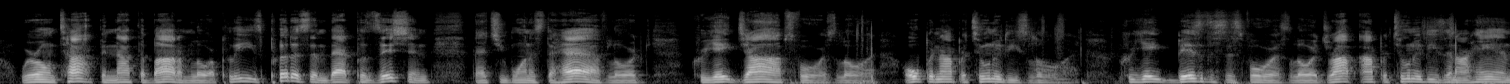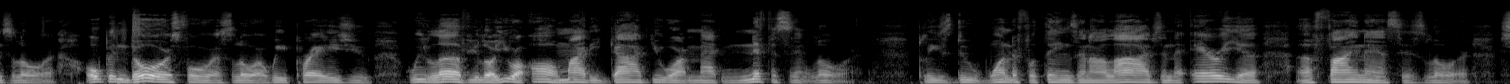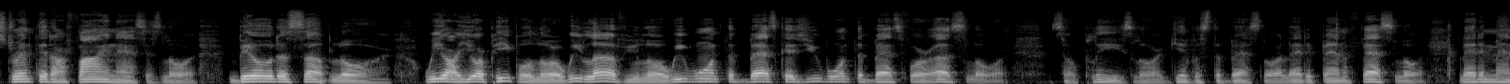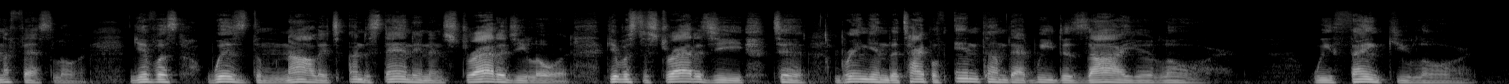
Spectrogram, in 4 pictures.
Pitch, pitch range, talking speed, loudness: 105 Hz, 90-115 Hz, 145 wpm, -25 LUFS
